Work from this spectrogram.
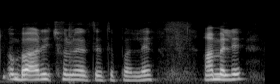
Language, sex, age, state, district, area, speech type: Kannada, female, 45-60, Karnataka, Koppal, rural, spontaneous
